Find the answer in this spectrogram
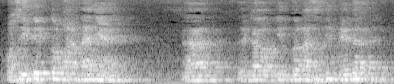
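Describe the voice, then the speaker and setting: A man's voice: on the high side, steady tone, moderate pace, mellow, distant mic, a little hiss or hum. A man with a Betawi accent giving a joking, informal morning sermon, explaining Arabic phrases. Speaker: religious teacher. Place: large mosque hall. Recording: echoey mosque, mic from afar.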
